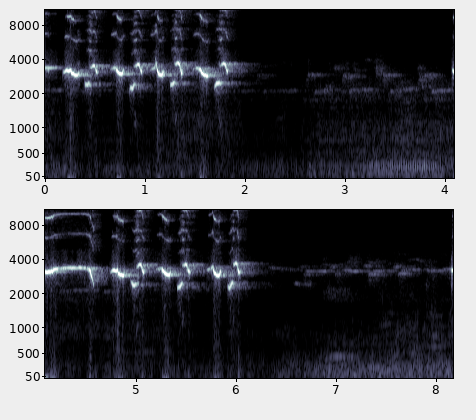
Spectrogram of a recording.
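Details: Oriental magpie-robin singing in ngeplong style for training lazy birds: two bursts of loud, ringing whistled notes, each about two seconds long, separated by a quiet pause with faint low background noise.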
